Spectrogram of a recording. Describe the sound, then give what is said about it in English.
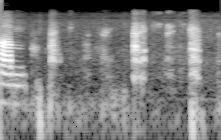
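Loud dog barking at home, letting out a few short, sharp barks and yelps with quieter gaps between them. “you have to excuse my loud dog”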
